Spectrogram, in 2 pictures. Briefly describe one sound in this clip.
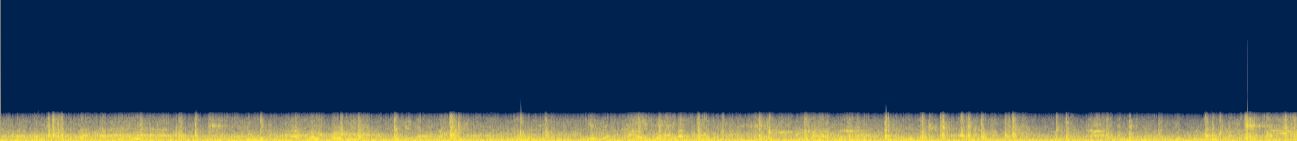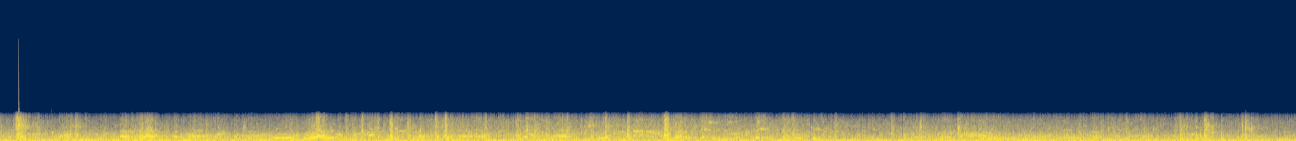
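Air hockey pucks clack against mallets and table rails.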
